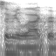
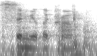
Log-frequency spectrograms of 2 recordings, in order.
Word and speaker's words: simulacrum: learned that simulacrum is a I Learned was pronounced simulacrum but I used to pronounce it simulacrum simul yeah one one of the big like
